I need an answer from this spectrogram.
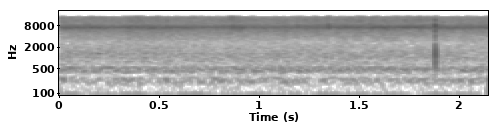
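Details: Foraging honey bees at the hive in Caribou, Nova Scotia, Canada, on a spring day, 10 May 2015, some landing on a hand; steady buzzing drone of many bees with one sharp click late on.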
